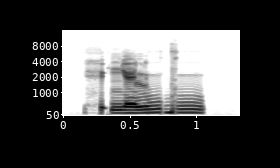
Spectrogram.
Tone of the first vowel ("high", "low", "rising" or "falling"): high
